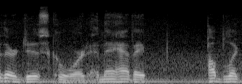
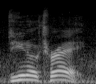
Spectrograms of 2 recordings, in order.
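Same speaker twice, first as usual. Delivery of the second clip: much higher, silly newbie voice; mocking newbie voice; 10 semitones higher, 3 dB louder than usual. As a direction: ask like an eager clueless kid. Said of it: "ask questions that have already been answered".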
